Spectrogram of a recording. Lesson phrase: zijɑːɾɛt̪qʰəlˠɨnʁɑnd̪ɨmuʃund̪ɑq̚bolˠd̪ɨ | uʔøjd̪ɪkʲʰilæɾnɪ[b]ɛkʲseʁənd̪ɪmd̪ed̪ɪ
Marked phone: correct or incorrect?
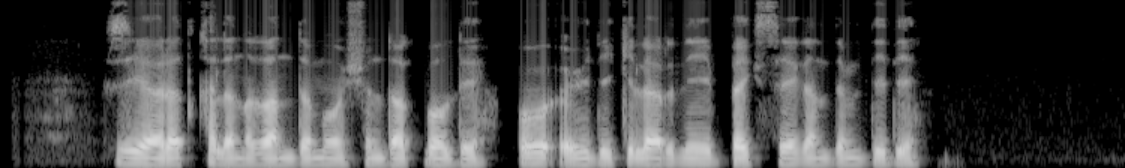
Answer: correct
